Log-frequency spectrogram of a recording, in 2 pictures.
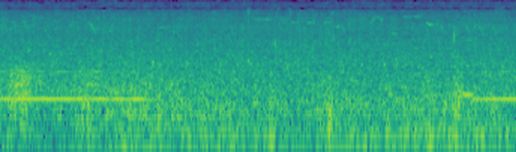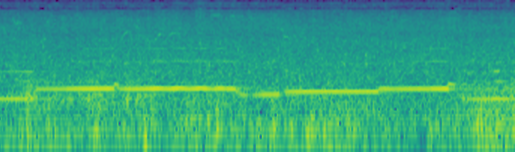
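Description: Native American flute playing a slow melody of long held single notes: one note fades out early, and after a pause the flute comes back about halfway, stepping up to a higher note held for a couple of seconds. A steady hiss of rain runs underneath.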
